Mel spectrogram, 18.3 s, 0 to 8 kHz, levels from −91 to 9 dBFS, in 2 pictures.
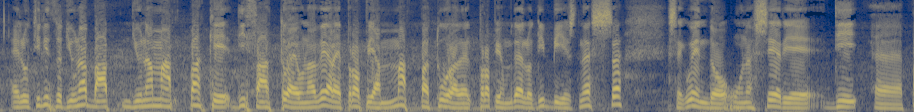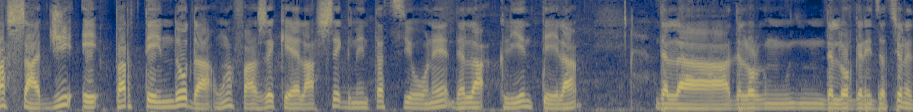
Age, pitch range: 40-59, 115-150 Hz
